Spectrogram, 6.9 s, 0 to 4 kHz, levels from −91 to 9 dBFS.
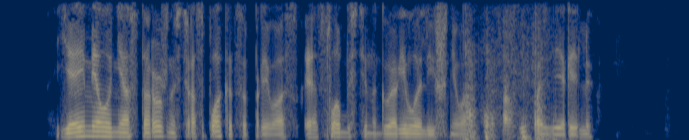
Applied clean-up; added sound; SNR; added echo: neural mask model RNNoise.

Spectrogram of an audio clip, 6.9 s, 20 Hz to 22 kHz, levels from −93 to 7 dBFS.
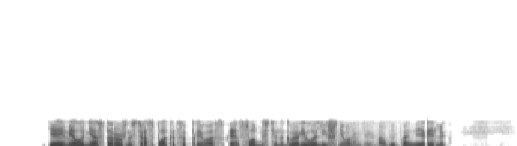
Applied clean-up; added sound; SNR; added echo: neural mask model DeepFilterNet 3.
